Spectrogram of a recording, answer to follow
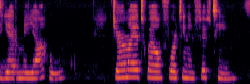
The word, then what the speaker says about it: Jeremiah: The right way to say his name is Yirmiyahu.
